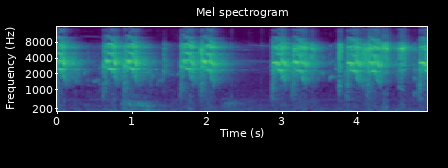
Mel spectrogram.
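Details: Budgies chirping loudly in repeated rasping, chattering bursts about a second long, roughly one per second, each dense and scratchy, with brief quiet gaps between.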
